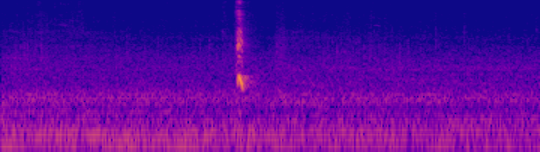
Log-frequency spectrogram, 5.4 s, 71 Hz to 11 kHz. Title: Hiccups 17 days old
